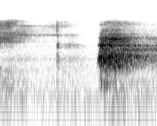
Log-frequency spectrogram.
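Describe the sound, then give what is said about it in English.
Deep breathing during a guided relaxation exercise. A soft breath fades out with a small click, then after a short pause a loud, long airy breath rises sharply and slowly trails off. No voices. “Let's take another deep breath together.”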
